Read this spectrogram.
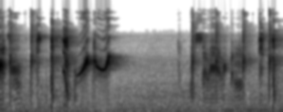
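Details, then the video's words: Talking Indian ringneck parakeet: quick clicks and raspy syllables leading into two bright upward-sweeping whistles, then a short silence and a further burst of gravelly speech-like chatter. "ASALAMALAKUM BOLNE WALA TOTA | BEST TALKING PARROT"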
